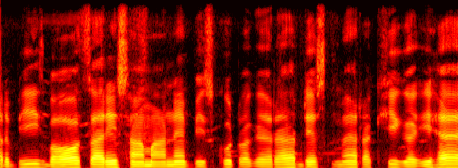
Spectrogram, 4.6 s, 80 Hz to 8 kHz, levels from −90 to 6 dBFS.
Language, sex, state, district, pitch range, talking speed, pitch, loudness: Hindi, male, Jharkhand, Deoghar, 125-140 Hz, 145 wpm, 135 Hz, -19 LUFS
